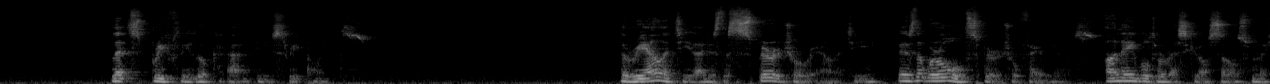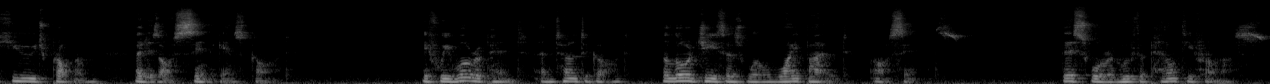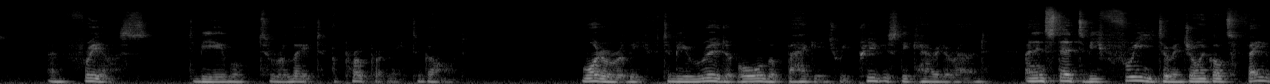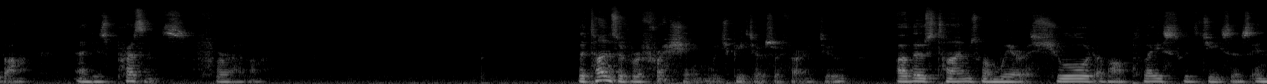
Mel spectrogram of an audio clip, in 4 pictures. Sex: male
